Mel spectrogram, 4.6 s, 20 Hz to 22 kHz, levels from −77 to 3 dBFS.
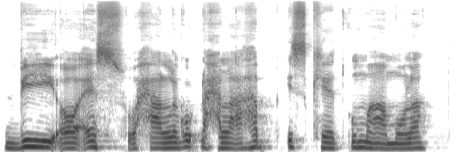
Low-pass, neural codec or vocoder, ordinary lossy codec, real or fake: none; vocoder, 44.1 kHz, 128 mel bands, Pupu-Vocoder; none; fake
